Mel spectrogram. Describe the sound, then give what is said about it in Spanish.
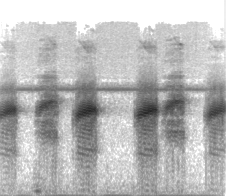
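A frog croaks repeatedly in a steady rhythm, about six loud, raspy calls with short pauses between them, with no one talking. “Un ejemplo son las ranas.”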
